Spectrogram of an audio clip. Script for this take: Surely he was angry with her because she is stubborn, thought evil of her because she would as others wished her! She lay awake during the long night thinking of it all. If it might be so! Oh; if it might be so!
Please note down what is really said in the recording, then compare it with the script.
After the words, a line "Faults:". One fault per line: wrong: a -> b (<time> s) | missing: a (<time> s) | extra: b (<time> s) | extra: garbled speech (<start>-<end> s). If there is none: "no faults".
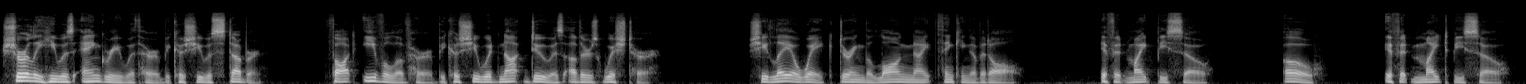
Surely he was angry with her because she was stubborn, thought evil of her because she would not do as others wished her! She lay awake during the long night thinking of it all. If it might be so! Oh; if it might be so!
Faults:
wrong: is -> was (2.0 s)
extra: not do (5.0 s)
